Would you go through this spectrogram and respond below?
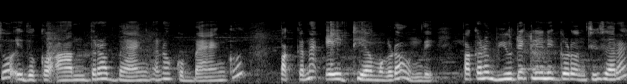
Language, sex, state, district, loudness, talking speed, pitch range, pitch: Telugu, female, Andhra Pradesh, Visakhapatnam, -15 LUFS, 180 wpm, 205-260 Hz, 235 Hz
